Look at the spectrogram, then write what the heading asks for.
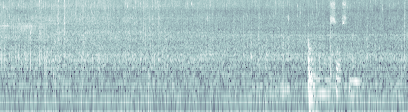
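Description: Boneless chicken leg frying in oil and teriyaki sauce in a pan, sizzling steadily, with one short knock about six seconds in.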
